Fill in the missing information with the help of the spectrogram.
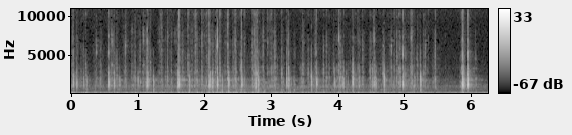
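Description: A white plastic typewriter-style keyboard with round keycaps and a mechanical-style feel is held upright near the mic while fingertips press and tap the keys. The result is a steady run of quick, sharp plastic clicks centered in the midrange, with a few louder taps standing out over a faint low hum.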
